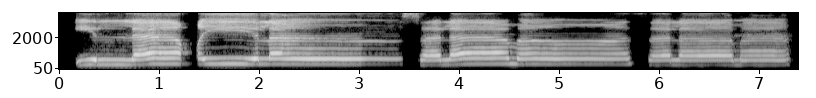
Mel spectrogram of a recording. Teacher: Ikhfa itu artinya samar ya, tetapi samarnya disertai dengan gunnah, maka dia ditahan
